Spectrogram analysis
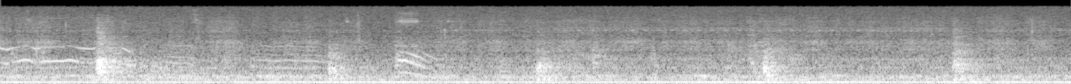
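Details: Bernese Mountain Dog pups in their first few days of life give brief high squeaks and soft whimpers at intervals of about a second over a low constant hum.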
